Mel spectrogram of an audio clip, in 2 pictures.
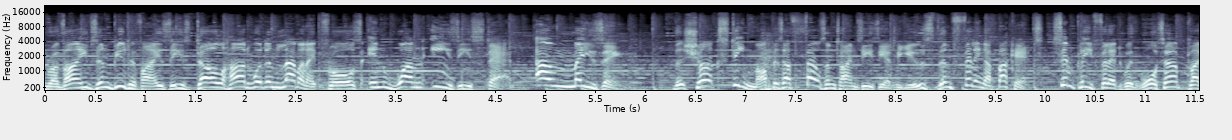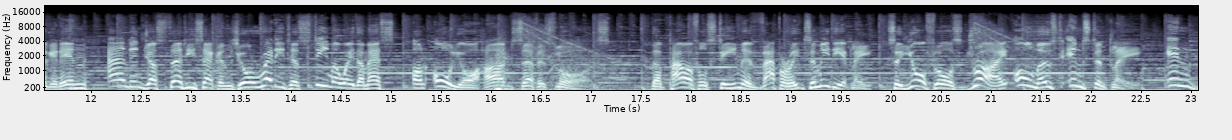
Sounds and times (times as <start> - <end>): Music: 0.0 - 23.0
Speech: 0.0 - 23.0.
